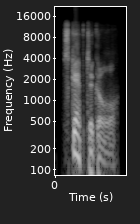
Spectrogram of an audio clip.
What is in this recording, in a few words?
"skeptical", British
